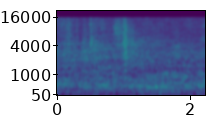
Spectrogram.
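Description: Low, steady murmur of many voices talking quietly in a large parliamentary chamber, with no single voice standing out.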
